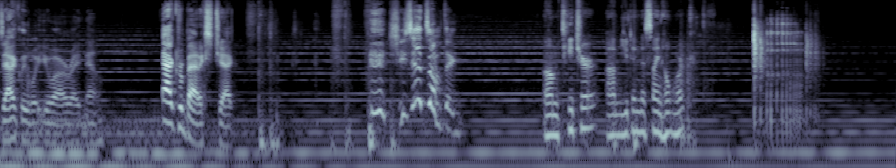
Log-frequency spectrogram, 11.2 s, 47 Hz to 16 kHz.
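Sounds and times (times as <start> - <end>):
speech: 0.0 - 1.4, 2.0 - 3.4, 4.2 - 5.8, 6.8 - 8.8
dice picked up from a table during a tabletop game: 9.4 - 10.3.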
